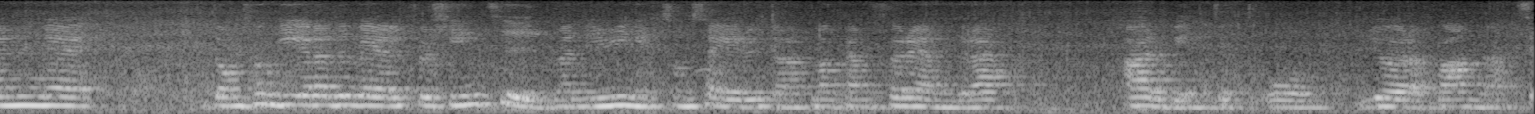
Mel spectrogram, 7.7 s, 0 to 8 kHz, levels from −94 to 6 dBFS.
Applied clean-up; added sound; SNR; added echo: none; Waves, surf; 16 dB; reverberation time 0.7 s.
